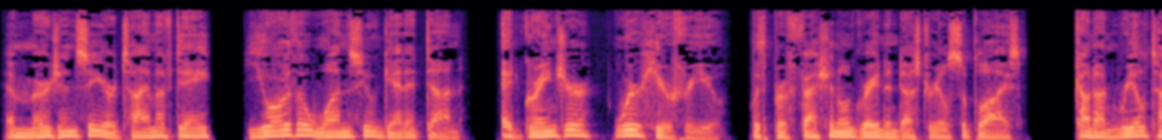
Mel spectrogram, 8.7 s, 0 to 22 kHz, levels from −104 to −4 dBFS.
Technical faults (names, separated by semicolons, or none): none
